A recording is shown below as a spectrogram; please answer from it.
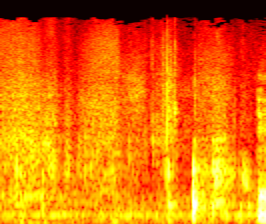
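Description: A tablet sliding into a neoprene sleeve pocket: a soft rubbing and rustling of the device against the fabric, with one sharp tap about one and a half seconds in.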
